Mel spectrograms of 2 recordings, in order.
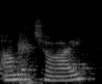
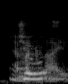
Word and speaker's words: Amichai: Jerusalem, Amichai is what they pronounce it.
